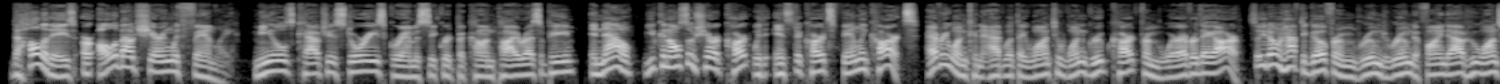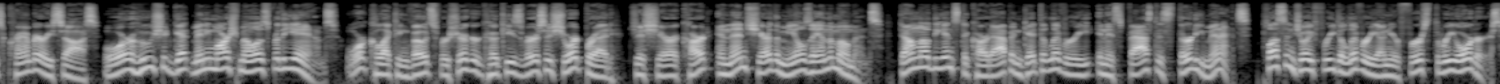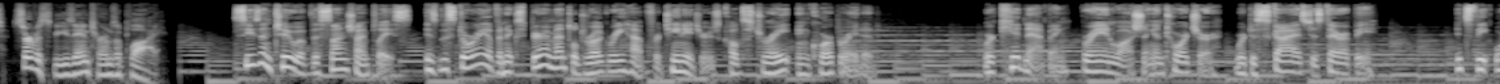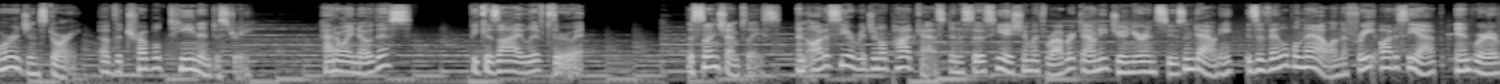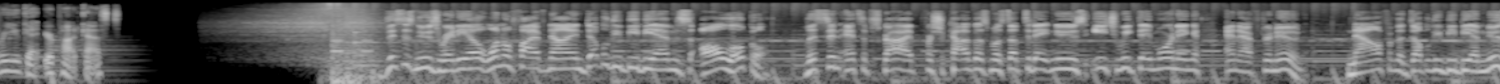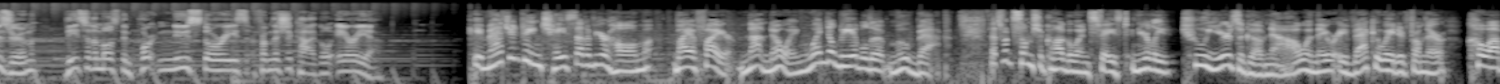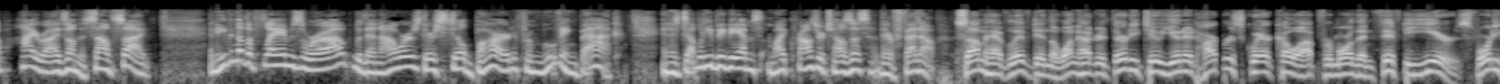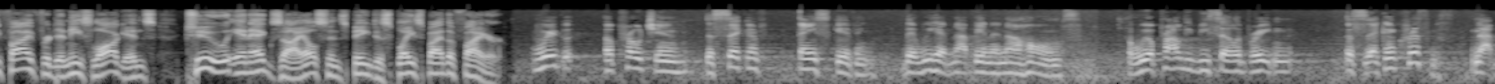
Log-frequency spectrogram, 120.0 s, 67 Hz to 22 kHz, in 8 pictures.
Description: A dive into the top headlines in Chicago, delivering the news you need in 10 minutes or less multiple times a day from WBBM Newsradio.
